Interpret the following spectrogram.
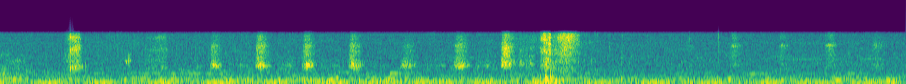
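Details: A Shih Tzu dog reacting to the camera at night, running away then fighting back: scattered short sharp yips and barks, a loud cluster near the middle, over low steady background hum.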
